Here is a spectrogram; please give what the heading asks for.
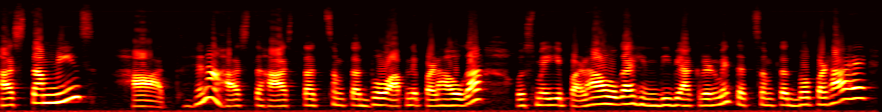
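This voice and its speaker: A woman's voice: mid-range voice, animated, measured pace, a bit bright, smooth. A woman teacher explaining a Sanskrit lesson in Hindi, going word by word, repeating each meaning and checking in with her students. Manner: addresses students as "बेटा".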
